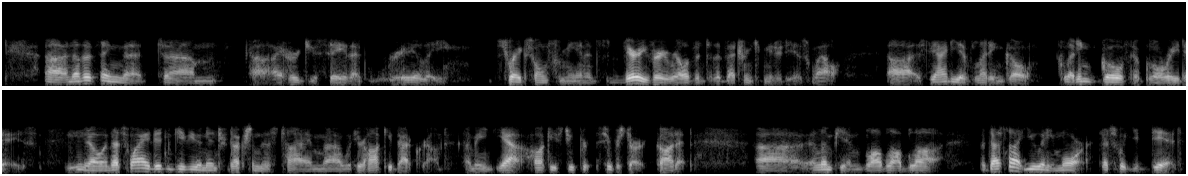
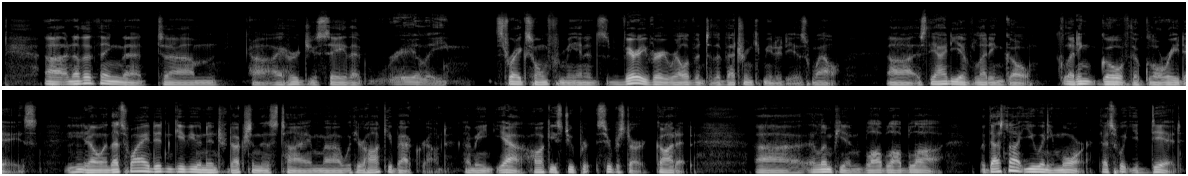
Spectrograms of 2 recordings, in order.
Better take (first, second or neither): second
